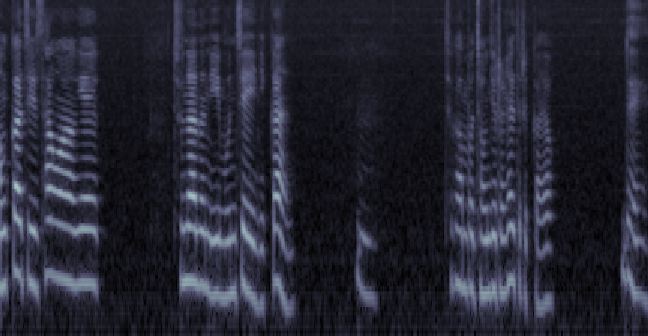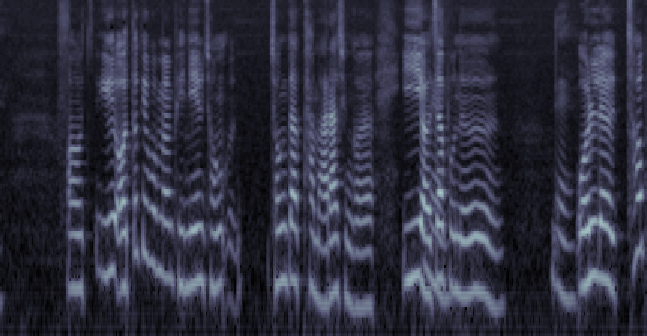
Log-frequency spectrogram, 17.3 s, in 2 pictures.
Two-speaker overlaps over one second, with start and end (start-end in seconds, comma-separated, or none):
none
